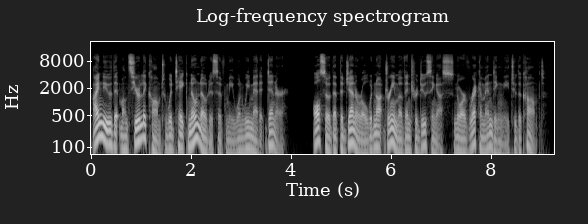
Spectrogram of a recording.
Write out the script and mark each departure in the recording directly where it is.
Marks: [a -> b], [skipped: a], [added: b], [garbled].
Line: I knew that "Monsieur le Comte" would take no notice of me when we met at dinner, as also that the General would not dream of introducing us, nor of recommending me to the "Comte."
I knew that "Monsieur le Comte" would take no notice of me when we met at dinner, [skipped: as] also that the General would not dream of introducing us, nor of recommending me to the "Comte."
